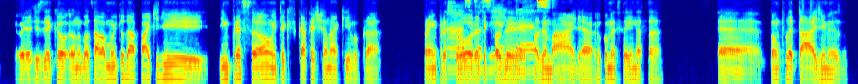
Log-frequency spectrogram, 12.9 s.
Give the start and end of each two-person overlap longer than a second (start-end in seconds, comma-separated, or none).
6.7-8.5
